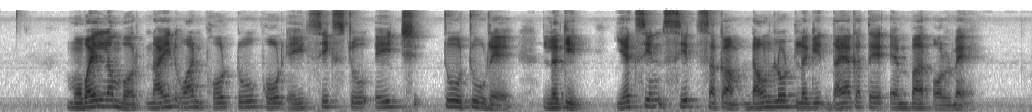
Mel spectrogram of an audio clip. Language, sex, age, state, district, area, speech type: Santali, male, 30-45, West Bengal, Uttar Dinajpur, rural, read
